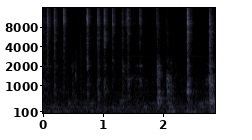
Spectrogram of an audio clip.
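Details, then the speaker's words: Deliberately bad electrical connection under live vacuum load, contacts pitted, wire warming in hand: irregular bright dry crackling snaps, a few per second, no hum beneath; arcing at a loose connection. "The wire's getting warm in my hands. So, just okay, so we know, so we got some arcing."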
